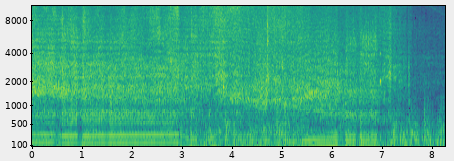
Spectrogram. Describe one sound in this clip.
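Tyres screech loudly on the road.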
